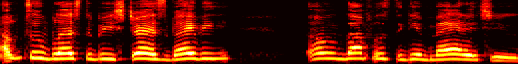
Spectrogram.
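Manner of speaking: chuckling through words. Speaker retelling the reply he gave while he kept laughing: retelling a laughing reply. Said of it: "and I was just laughing".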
